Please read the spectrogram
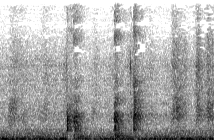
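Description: Table tennis rally: a ping-pong ball clicking off the paddles and the table, four quick hits in two seconds.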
